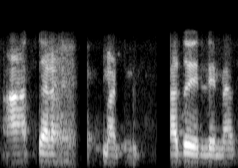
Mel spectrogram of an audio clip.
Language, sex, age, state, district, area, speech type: Kannada, male, 18-30, Karnataka, Bangalore Urban, urban, conversation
